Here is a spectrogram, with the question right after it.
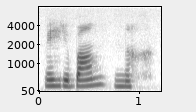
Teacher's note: Mehribanıx l şəkilçisin l samiti n kimi tələffüz olunur. Nəticədə iki qoşa n samit olur.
